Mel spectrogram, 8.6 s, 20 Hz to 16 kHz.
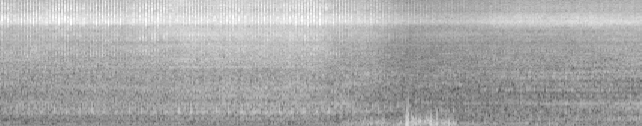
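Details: BMW 116i E87, engine warm: fast light metallic rapping about three per second over the idle; cause of the noise unknown.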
